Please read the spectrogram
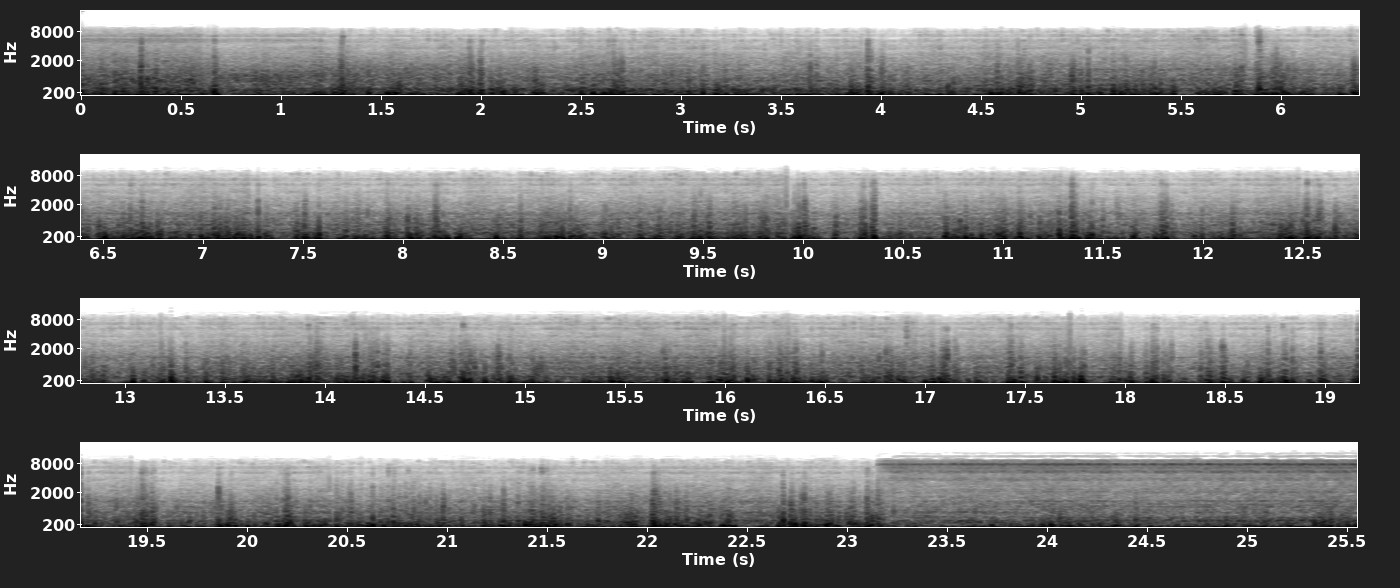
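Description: Wind buffeting a moving GoPro's microphone, a steady low rushing noise while riding along a road. A high, steady buzz joins near the end.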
